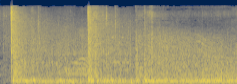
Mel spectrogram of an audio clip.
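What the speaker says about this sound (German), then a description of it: "Da hat auch eine Granate gefeuert" A grenade launcher fires in the video game Escape From Tarkov, with two sharp, loud booming blasts under a second apart, each trailing off into a rumbling echo.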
